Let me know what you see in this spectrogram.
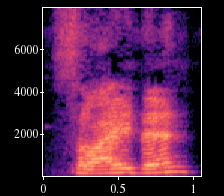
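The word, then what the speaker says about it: Schleiden: Actually क्या है, स्लाइडेन में हमें लगता है कि एंड है, तो इसलिए एंड नहीं बोलते हैं, सीधा इसका प्रोनाउंसिएशन हो जाता है स्लाइडेन, स्लाइडेन स्वान। ठीक, इसका सीधा प्रोनाउंसिएशन होता है स्लाइडेन स्वान।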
